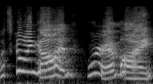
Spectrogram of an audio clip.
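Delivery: shrill, very high, loud voice. Game master voicing a character the players hear: high-pitched voice. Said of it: "that lovely high-pitched voice that you love hearing".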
